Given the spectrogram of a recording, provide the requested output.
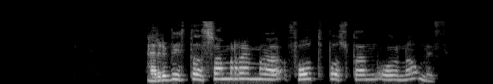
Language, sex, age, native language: Icelandic, male, 40-49, Icelandic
